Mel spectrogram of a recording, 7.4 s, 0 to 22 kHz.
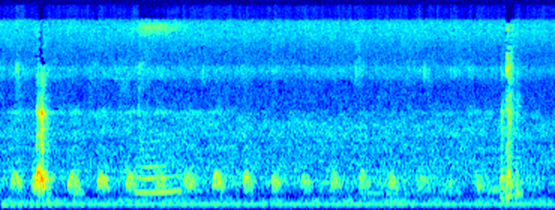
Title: Fetal HeartBeat 15 Weeks || Doppler 3mhz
